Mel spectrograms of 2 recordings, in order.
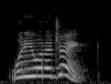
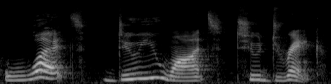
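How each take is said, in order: First: The question is spoken fast with reduced words. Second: The question is spoken slowly with full words.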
